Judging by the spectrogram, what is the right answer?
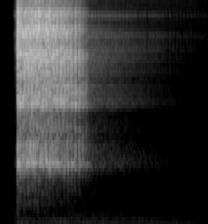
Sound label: vibra slap; Comedy, Fantasy and Humor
